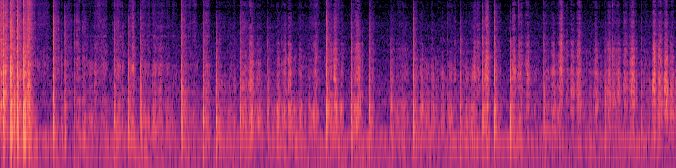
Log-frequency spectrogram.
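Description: Fingertips trace and scratch across the glossy lid of a hollow cardboard Candy Land board game box resting on a wooden floor. A loud scratchy burst opens the clip, then a rapid run of short, dry taps and scrapes with a hollow mid-range body and no ring follows over a quiet, soft rubbing bed.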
